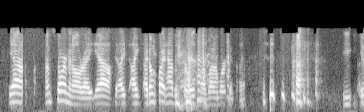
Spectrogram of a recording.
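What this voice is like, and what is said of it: Canadian accent, like Lance Storm. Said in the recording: “are we sure this isn't Lance Storm? The Canadian accent.”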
